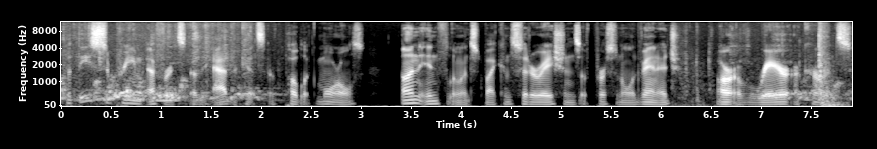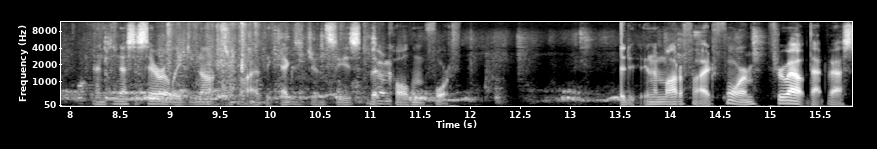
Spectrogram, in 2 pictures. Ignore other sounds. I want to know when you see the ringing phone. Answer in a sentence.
You can't hear the ringing phone here.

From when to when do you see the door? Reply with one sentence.
You can hear the door from 6.0 to 7.9 s.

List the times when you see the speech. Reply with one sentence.
The speech can be heard from 0.1 to 11.8 s and from 13.5 to 15.7 s.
